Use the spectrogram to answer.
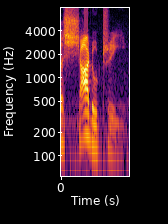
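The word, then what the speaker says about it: Scadutree: of this tree is the Shadu tree. Or at least that's what its actual pronunciation is supposed to be in Old English.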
